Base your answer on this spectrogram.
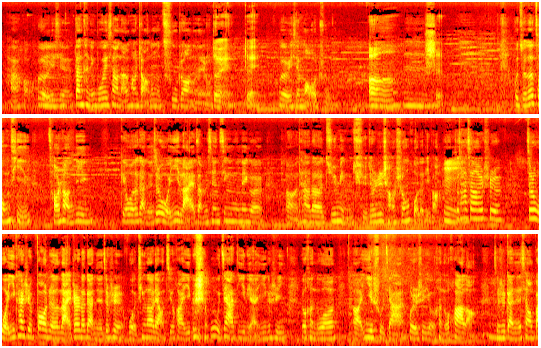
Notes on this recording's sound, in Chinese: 被植物环抱的咖啡馆“扫叶花园”，在这里我们趁热录制了本期节目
